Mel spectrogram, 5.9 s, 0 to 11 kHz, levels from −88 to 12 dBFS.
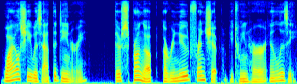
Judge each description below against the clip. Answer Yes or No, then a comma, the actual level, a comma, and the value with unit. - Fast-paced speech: No, average, 160 wpm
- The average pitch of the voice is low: Yes, low, 125 Hz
